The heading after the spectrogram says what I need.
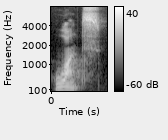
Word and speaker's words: once: once but you say there's an o in once that's a vowel but phonetically it's not a vow phonetically it makes the sound ww like a w w w once so phonetically the t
